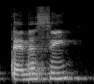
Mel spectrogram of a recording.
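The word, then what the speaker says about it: Tennessine: are having here Livermorium, this is Tennessee, INE is silent there, Oganesson.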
